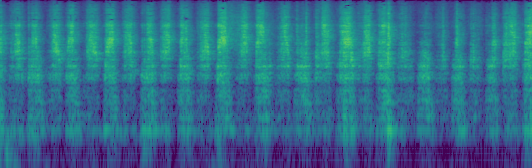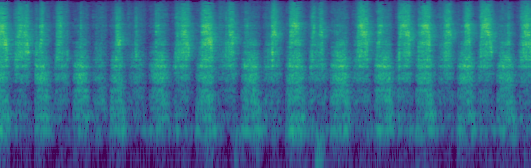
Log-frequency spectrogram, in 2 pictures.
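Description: A thin wooden stick scratches across a flat, black-coated scratch-art paper page near its bottom edge. It makes a steady run of quick, dry rasping strokes, about two to three per second, with bright, hissy texture and a faint low body. The rhythm is somewhat uneven.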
